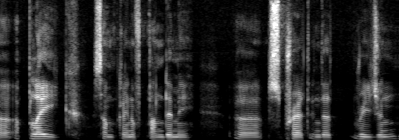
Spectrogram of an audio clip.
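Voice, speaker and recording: A man with a Czech accent speaks at a very slow pace in a flat, monotone delivery. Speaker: professor of pedagogy. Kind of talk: lecture. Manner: halting.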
